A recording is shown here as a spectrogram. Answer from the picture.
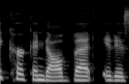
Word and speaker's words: Kuykendall: that is spelled yes it is dutch in origin and apparently you y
